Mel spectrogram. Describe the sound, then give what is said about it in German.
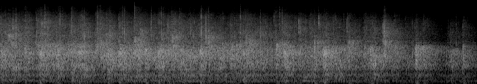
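A crowd applauds the worship team steadily, a dense wash of many hands clapping at an even, sustained level that thins slightly toward the end. “Kleiner Applaus darf auch durchaus.”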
